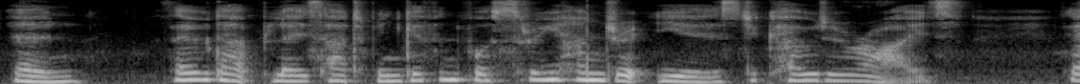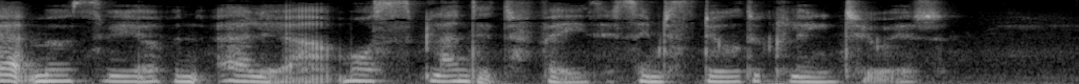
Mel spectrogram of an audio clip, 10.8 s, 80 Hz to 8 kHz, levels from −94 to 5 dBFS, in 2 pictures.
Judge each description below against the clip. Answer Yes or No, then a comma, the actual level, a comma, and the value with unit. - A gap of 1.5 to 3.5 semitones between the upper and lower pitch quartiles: Yes, average, 3.2 semitones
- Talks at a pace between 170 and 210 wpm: No, average, 155 wpm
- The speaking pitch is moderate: No, high, 195 Hz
